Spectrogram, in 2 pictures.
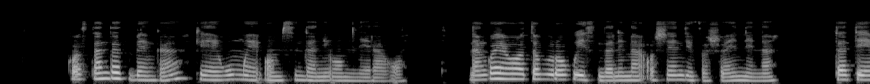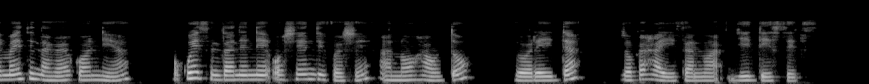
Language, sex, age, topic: Oshiwambo, female, 25-35, finance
